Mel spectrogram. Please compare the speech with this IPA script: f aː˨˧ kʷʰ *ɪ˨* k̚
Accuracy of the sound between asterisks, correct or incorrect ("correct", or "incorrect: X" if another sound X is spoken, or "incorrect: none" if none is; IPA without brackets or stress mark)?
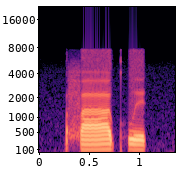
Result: correct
